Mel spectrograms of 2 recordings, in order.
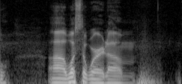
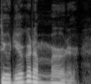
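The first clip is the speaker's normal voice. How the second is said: put-on whispering voice; 2 semitones lower than usual. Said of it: "Chris whispered away".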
